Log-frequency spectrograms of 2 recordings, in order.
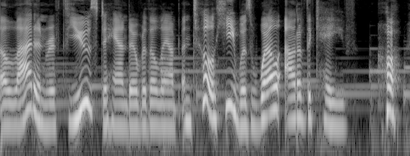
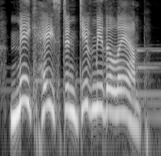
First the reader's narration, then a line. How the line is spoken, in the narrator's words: The magician cried out in a great hurry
